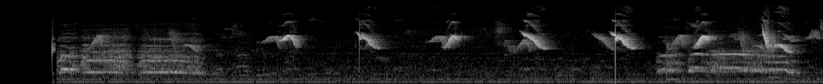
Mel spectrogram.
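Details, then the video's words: Red-cowled cardinal, a kept bird, singing the 60-note song style: short bright downslurred whistled notes repeated about every second, preceded by a harsh harmonic burst from another bird near the start, with a steady low hum underneath. "Galo de Campina 60 NOTAS Cantando"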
